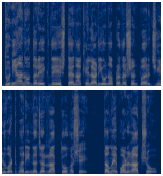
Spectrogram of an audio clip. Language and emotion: Gujarati, neutral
